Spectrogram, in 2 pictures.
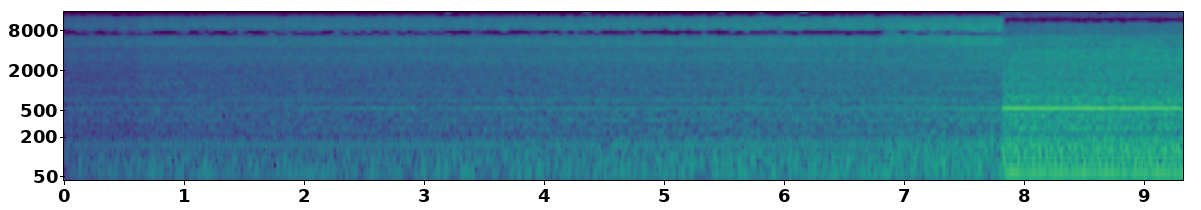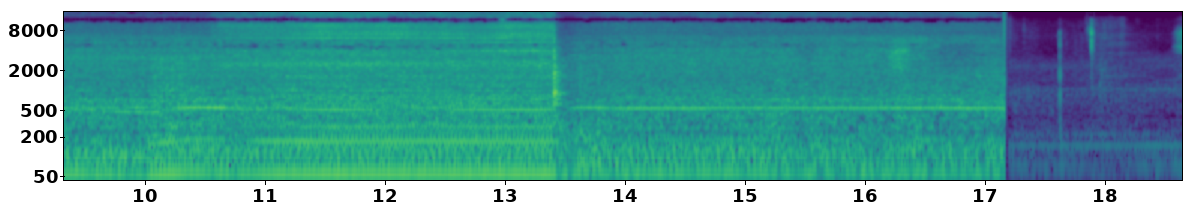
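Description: A vehicle engine running, growing steadily louder for about eight seconds. It then turns suddenly much louder and closer, with a steady whine over the engine noise, and drops off abruptly near the end.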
